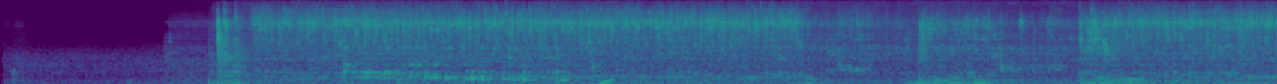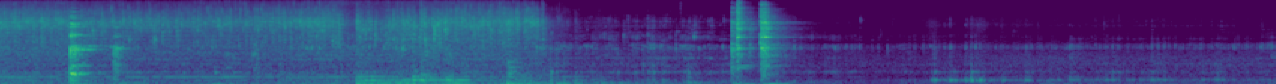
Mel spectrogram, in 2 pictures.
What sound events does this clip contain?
running water, cutlery and dishes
